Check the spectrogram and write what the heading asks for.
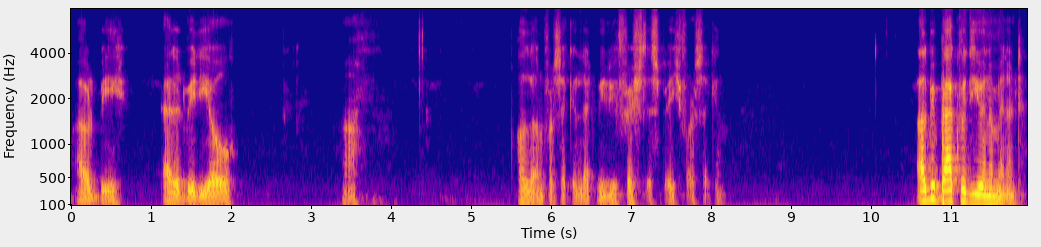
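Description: With a medium pitch and fairly even intonation, this forties-aged online course instructor has a creaky, husky, somewhat dark tone. A native Urdu speaker with a Pakistani English accent, he addresses live stream viewers from an indoor office, speaking slowly and loosely as he thinks aloud. He uses a desk mic set in front of him.

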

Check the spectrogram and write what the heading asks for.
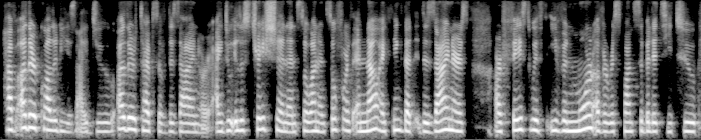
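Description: In a small indoor room, a woman in her thirties hosts a casual online interview chat over a video call, eager and enthusiastic, with lots of fillers. Her voice is mid-range and darkish, with fairly even intonation at a normal speed.

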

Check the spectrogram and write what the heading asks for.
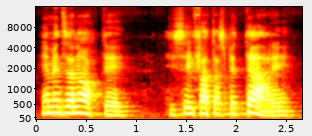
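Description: A woman voicing an anxious, tender young working-class wife who questions her husband gently. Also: on the low side, unhurried, natural voice.

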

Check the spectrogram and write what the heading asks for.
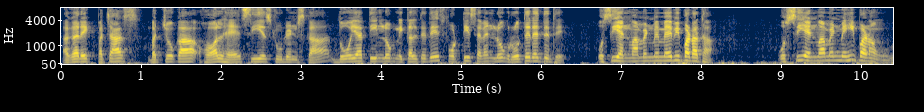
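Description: High-voiced scolding mentor. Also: male voice, fairly bright tone. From Maharashtra, India. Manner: scolding, rhetorical, keeps asking if you follow. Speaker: CS exam mentor. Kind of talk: motivational lecture to students.

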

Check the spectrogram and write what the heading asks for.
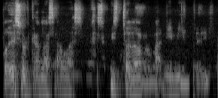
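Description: A gaming YouTuber gives casual gameplay commentary in a slightly high, gravelly, a bit bright voice with lively intonation and an unhurried pace. He laughs often and reads other players' messages aloud, using "dice." There's slight background noise.

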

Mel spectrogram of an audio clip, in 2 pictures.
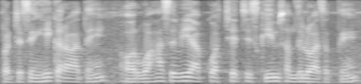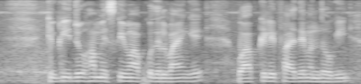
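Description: A man in his thirties giving a casual pitch to camera about setting up supermarkets, chatty and full of tag questions, in a small office. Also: a little hiss or hum. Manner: conversational, repeats "है ना" and "ठीक है" tags. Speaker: business consultant pitching supermarket setup. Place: small indoor office room. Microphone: handheld clip mic held near chin.

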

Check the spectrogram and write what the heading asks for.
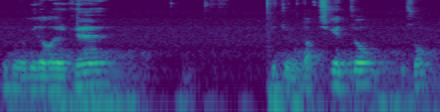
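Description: At a normal pace and with a steady, dark mid-range tone, a middle-aged man lectures his middle school class on English vocabulary. Each word gets repeated, and he throws out rhetorical questions. Slight hiss or hum mixes with the classroom's echo and faint ambience.

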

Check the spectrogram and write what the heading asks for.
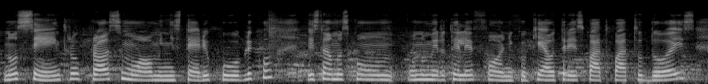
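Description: Speaking into a handheld reporter's mic inside a small, busy pharmacy office, a municipal pharmacy staff spokesperson answers interview questions in an explanatory way. She is middle-aged with a Brazilian accent and a mid-range voice, keeps a fairly even intonation at normal speed, and sometimes repeats words as room chatter goes on behind.

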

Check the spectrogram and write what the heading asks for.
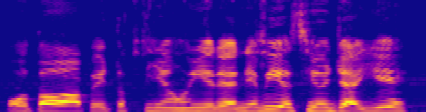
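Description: A woman's voice: mid-range voice, fairly even intonation, racing, darkish tone, dry recording, soft background music, lightly acted. A woman playing a mother who scolds and soothes her widowed daughter in a family drama. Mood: fussing.

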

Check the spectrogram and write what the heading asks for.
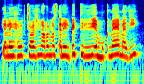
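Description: A worried Egyptian woman presses for news at a hospital, voiced by a woman in a storybook role-play. Her voice is high and her questions come very fast. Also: flat delivery, close to an everyday voice. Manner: anxious, pious exclamations.

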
